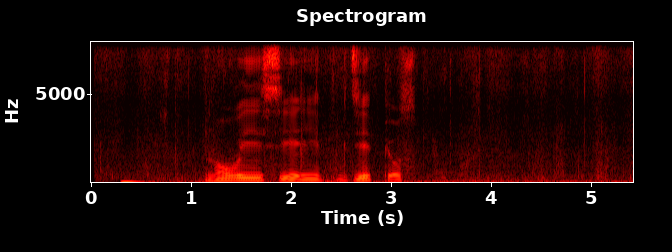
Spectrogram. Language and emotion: Russian, neutral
